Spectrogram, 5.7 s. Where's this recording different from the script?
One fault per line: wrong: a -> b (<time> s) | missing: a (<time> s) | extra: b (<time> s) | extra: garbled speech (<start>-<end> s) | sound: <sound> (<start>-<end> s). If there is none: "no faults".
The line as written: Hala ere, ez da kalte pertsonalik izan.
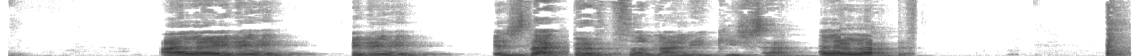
extra: ere (1.8 s)
missing: kalte (2.7 s)
extra: garbled speech (4.1-4.6 s)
